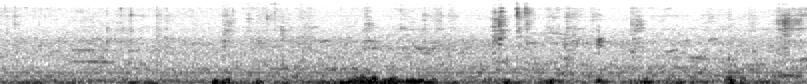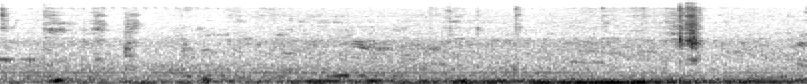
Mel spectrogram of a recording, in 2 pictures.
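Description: Faint background voices over an uneven low rumble, with a few scattered clicks.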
